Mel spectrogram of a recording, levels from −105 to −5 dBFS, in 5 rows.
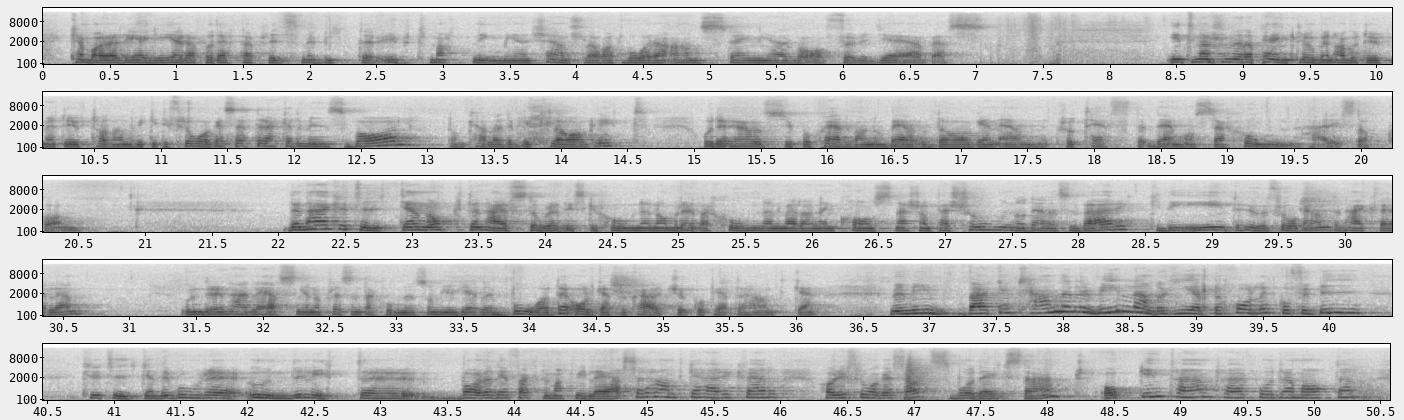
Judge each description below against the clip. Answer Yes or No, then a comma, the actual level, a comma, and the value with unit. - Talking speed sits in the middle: Yes, average, 145 wpm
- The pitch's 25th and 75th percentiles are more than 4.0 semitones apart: Yes, average, 4.4 semitones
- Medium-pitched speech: Yes, medium, 170 Hz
